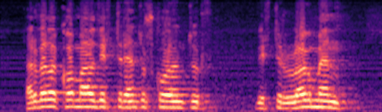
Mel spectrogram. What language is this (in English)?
Icelandic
